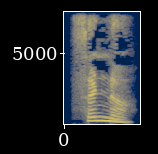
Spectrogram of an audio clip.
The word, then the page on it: ಸಣ್ಣ: Kannada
